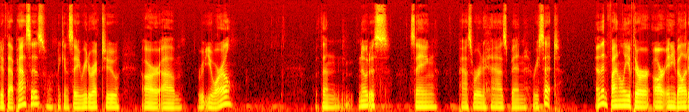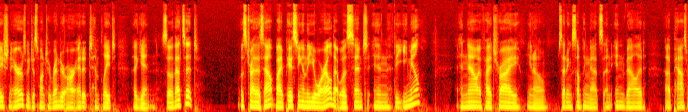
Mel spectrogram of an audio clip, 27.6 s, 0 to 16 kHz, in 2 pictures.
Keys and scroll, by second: 7.9 ctrl+i, 8.0 ctrl+l, 16.1 super+s, 21.3 super+v.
